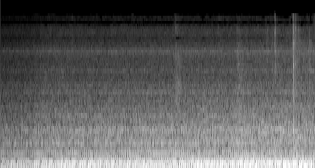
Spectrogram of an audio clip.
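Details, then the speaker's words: Cold start with a home-welded straight test pipe in place of a broken electric exhaust cutout: a loud, raspy, unmuffled drone that swells as it's revved; the owner says it still sounds like crap. "still sounds like crap but I don't have that stupid electric cutout"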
